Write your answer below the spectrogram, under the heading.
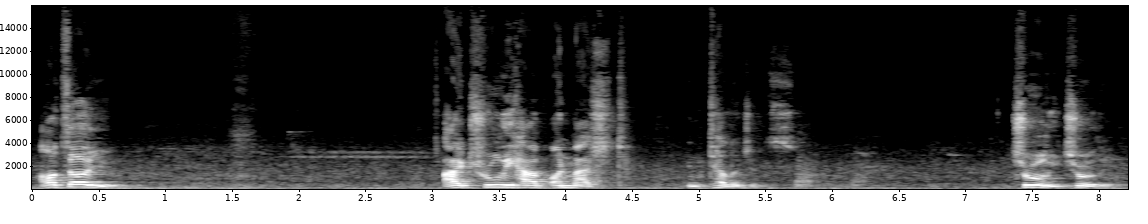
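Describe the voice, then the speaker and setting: A man's voice: on the high side, lively intonation, slow, pauses often, a bit bright, a little hiss or hum. A man in his twenties, a life coach giving a boastful, emphatic motivational monologue and repeating himself for stress. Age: 20s.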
